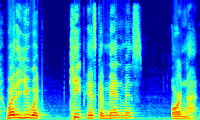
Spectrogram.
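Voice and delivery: loud, emphatic scripture reading; preached scripture reading. Acted. Reading Deuteronomy to the congregation, loud and emphatic. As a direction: declaim the verse over the congregation.

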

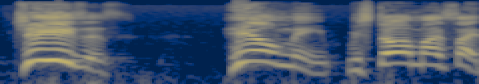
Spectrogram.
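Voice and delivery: crying out. Acted. Blind Bartimaeus crying out to Jesus.

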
